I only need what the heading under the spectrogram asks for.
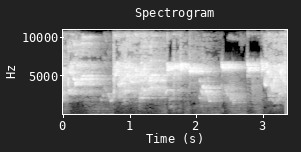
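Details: Two budgerigars kept in a breeding cage chatter busily while bobbing their heads, giving a continuous high, buzzy warble broken by a few sharp breaks and clicky notes.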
